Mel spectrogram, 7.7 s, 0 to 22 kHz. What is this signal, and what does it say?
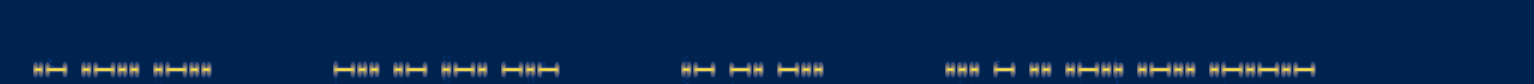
Morse code, heard as a keyed tone, about 40 wpm, 700 Hz. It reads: ALL DARK AND STILL.
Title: 3x Word-Spacing - Sentences from Top 500 Words - 40wpm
